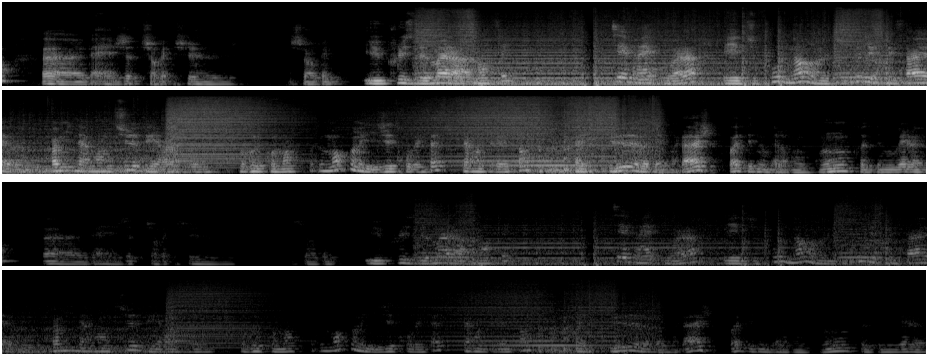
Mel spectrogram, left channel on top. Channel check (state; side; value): quieter; right; 15.4 dB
